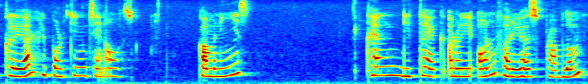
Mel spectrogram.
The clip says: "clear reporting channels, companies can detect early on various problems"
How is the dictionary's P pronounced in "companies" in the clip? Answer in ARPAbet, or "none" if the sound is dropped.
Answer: none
